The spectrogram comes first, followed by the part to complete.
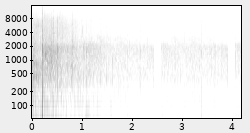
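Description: Audience applause starting up, heard only briefly before it fades away within about a second, leaving near silence.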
